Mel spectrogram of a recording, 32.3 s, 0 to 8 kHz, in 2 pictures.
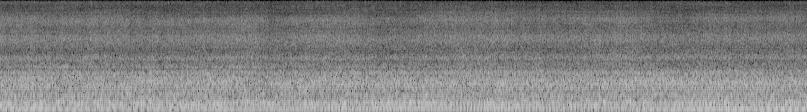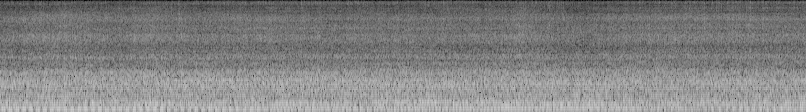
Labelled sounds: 1.2	1.4	vessel noise, 1.2 to 1.3 kHz
7.3	7.5	vessel noise, 6.1 to 6.2 kHz

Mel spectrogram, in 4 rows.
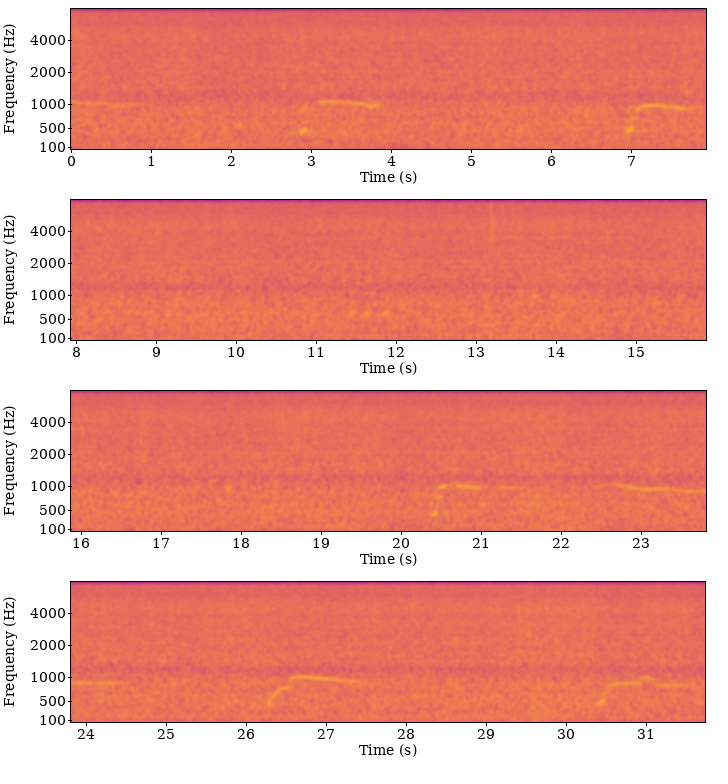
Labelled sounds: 3.1	3.9	humpback whale, 0.91 to 1.1 kHz
7.1	7.7	humpback whale, 0.84 to 1.1 kHz
20.7	21.0	humpback whale, 0.91 to 1.1 kHz
22.6	23.3	humpback whale, 0.84 to 1.2 kHz
26.5	27.4	humpback whale, 0.88 to 1.1 kHz
30.5	31.1	humpback whale, 0.78 to 1.0 kHz

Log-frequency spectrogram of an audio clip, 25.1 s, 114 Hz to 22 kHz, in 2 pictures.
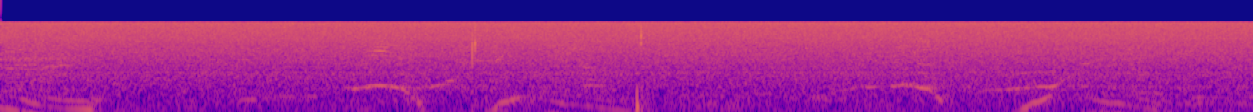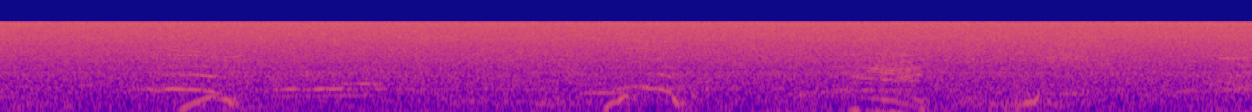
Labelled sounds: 0.4	0.7	humpback whale, 0.90 to 1.1 kHz
24.7	25.0	humpback whale, 1.4 to 1.5 kHz

